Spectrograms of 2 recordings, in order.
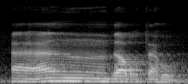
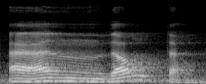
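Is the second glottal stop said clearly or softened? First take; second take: softened; softened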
